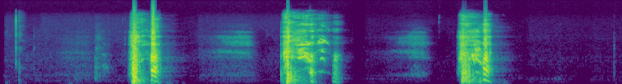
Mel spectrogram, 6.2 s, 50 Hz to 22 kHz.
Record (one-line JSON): {"exhalation_length": "6.2 s", "exhalation_amplitude": 32768, "exhalation_signal_mean_std_ratio": 0.24, "survey_phase": "beta (2021-08-13 to 2022-03-07)", "age": "45-64", "gender": "Male", "wearing_mask": "No", "symptom_cough_any": true, "symptom_runny_or_blocked_nose": true, "symptom_fatigue": true, "symptom_headache": true, "smoker_status": "Never smoked", "respiratory_condition_asthma": false, "respiratory_condition_other": false, "recruitment_source": "Test and Trace", "submission_delay": "2 days", "covid_test_result": "Positive", "covid_test_method": "RT-qPCR", "covid_ct_value": 22.6, "covid_ct_gene": "ORF1ab gene", "covid_ct_mean": 23.0, "covid_viral_load": "28000 copies/ml", "covid_viral_load_category": "Low viral load (10K-1M copies/ml)"}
